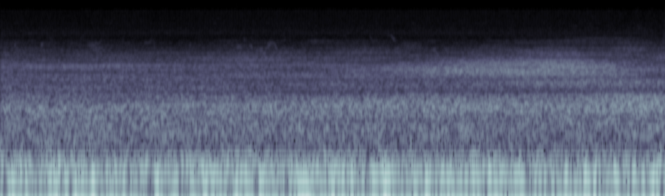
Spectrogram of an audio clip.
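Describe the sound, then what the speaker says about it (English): An EasyJet airliner taxis at Newcastle Airport, its jet engines giving a steady, loud, broadband roar that holds level throughout with no speech. "EasyJet just taxiing there"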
